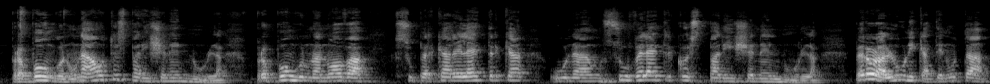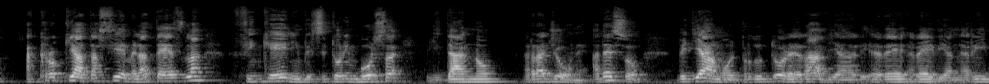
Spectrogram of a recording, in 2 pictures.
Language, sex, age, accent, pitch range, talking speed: Italian, male, 30-49, native, 115-180 Hz, 120 wpm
